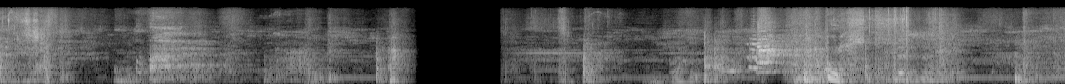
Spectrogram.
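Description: Indistinct voices with a few knocks and bumps as a man climbs a wooden ladder into a cramped room. The sound cuts out completely for about a second, a little after four seconds in.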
